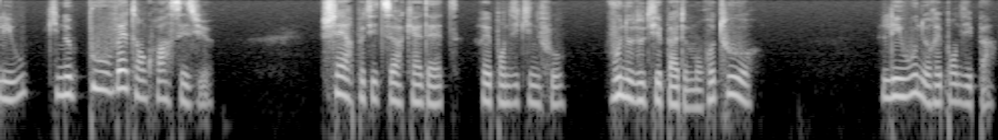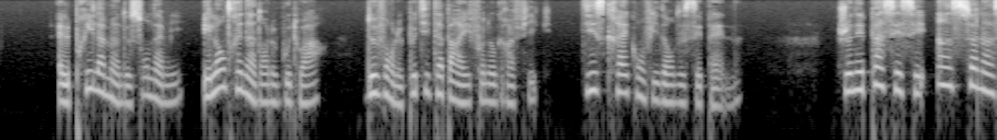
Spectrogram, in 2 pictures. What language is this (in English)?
French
